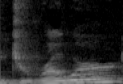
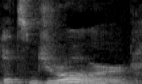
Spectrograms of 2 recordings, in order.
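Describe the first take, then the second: First: "drawer" said in two syllables, like "draw-er" or "drow-er"; old pronunciation. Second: "drawer" in one syllable, rhyming with "door"; corrected pronunciation. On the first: Shown as a demonstration. Author shows how she used to say it, two-syllable "drawer". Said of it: "self-conscious about the way that I pronounce that word". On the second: Retold or imitated. Ransom corrects the author's word, one-syllable "drawer". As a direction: run "drawer" together as a single syllable, "dror". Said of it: "and then Ransom was like".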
